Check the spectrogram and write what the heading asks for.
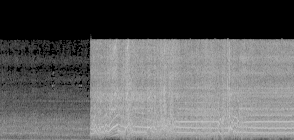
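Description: Low motorcycle engine rumble with wind noise for about two seconds. It cuts off abruptly to a different sound: several steady high tones with repeated sliding pitch sweeps.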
